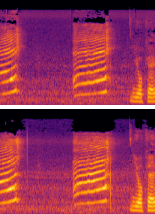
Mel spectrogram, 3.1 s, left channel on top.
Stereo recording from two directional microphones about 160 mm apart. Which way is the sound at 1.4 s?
25° left (ahead or behind).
